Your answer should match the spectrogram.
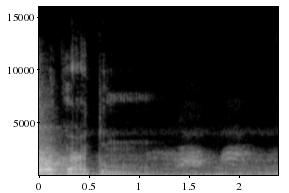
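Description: A man's voice briefly at the start, then two faint calls from a bird in the background in the second half.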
